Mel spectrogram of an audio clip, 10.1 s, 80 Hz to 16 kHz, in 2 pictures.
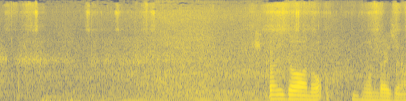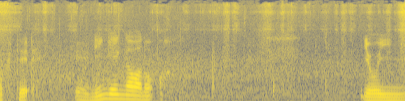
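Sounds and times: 
faint broadband road noise: 0.0s - 10.1s
car approaching outside with low engine rumble: 0.2s - 7.8s
speech: 3.4s - 7.3s, 9.6s - 10.1s.

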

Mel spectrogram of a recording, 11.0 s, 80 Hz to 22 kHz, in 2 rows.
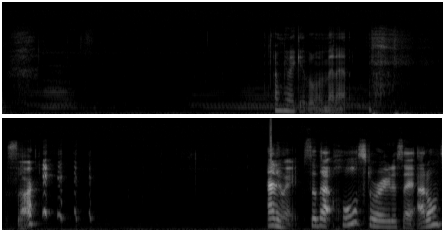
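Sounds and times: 
train rumbling past: 0.0s - 6.1s
speech: 3.6s - 4.8s, 5.6s - 6.3s, 8.8s - 11.0s
laughter: 5.7s - 6.8s.

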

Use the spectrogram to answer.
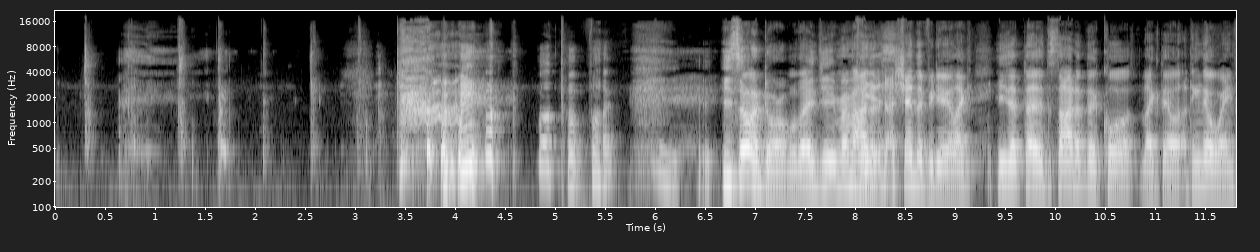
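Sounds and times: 
person imitating a man chewing with wet mouth noises: 0.0s - 3.5s
speech: 3.8s - 11.8s.

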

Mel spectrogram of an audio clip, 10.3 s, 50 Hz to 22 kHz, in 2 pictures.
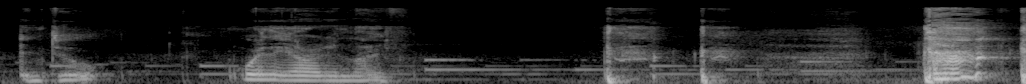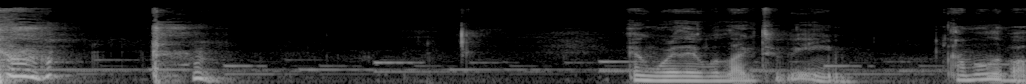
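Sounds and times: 
speech: 0.1s - 0.6s, 1.2s - 2.0s, 8.3s - 10.2s
person with a three-week cough coughing with sharp hacking bursts: 3.0s - 3.8s, 4.6s - 6.4s.

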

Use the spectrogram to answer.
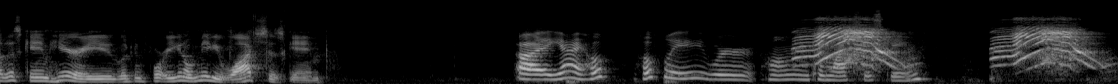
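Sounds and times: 
speech: 0.0s - 3.4s, 5.2s - 9.4s
cat yowling: 7.9s - 9.2s, 9.9s - 11.1s.

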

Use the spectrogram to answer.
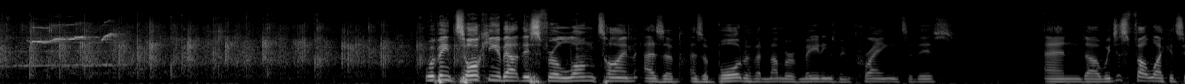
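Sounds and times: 
brief high whistle: 0.0s - 1.4s
large crowd clapping and cheering: 0.0s - 4.9s
speech: 4.2s - 9.6s, 10.4s - 11.8s.

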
